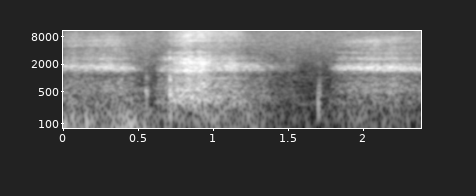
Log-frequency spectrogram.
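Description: A hiker breathing hard close to the microphone after a steep climb: a few breaths in and out, the strongest about a second in.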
